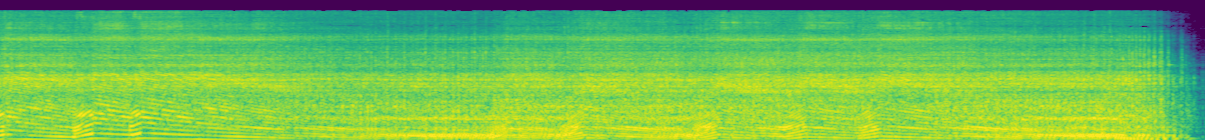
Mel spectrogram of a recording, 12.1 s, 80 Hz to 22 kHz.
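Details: Sachs 50S with an overhauled 6-speed engine and bored original 75cc cylinder, two-ring piston, used Ultra 80 needle-bearing clutch basket, not yet optimally tuned, about 1000 km: buzzy revving with a thin high whine on throttle closing.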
